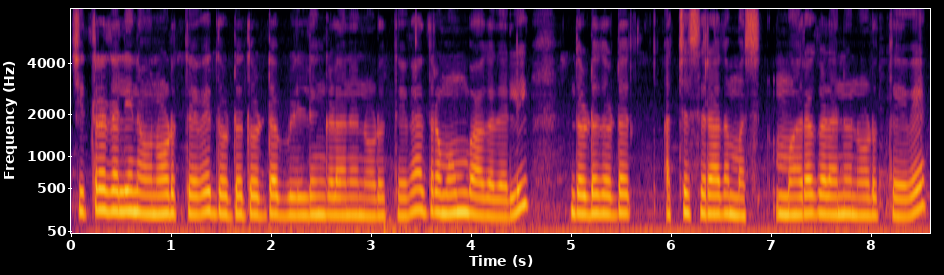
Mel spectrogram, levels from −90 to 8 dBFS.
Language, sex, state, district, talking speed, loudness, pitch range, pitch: Kannada, female, Karnataka, Bijapur, 105 wpm, -13 LUFS, 195-215 Hz, 205 Hz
